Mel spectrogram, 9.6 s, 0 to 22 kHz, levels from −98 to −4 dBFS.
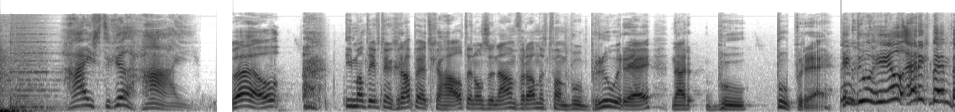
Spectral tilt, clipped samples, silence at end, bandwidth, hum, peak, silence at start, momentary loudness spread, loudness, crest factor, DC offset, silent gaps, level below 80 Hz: -4 dB/octave; under 0.1%; 0 s; 13.5 kHz; none; 0 dBFS; 0 s; 11 LU; -18 LUFS; 18 dB; under 0.1%; 2.17-2.32 s; -32 dBFS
